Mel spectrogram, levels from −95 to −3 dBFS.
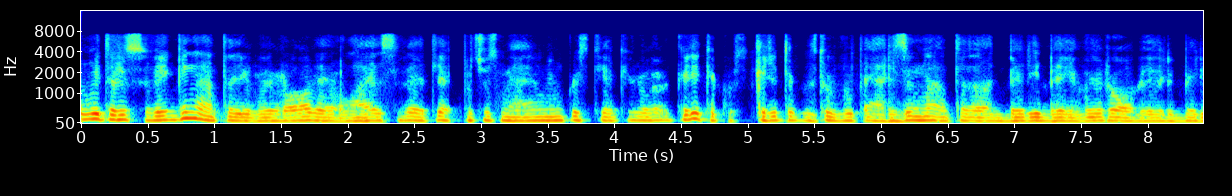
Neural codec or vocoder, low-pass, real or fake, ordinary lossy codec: codec, 16 kHz, 2 kbps, FreqCodec, smaller model; 7.2 kHz; fake; MP3, 96 kbps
